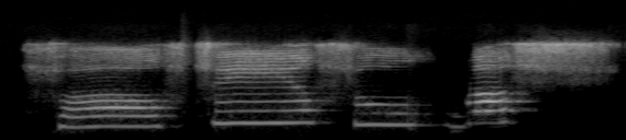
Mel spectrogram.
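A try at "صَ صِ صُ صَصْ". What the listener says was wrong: Nah, itu masih tipis ya. Nanti takutnya ketukar sama sin ya. Sosi subas. Masih tipis ya. Nah, ini huruf sod, toroful lisan ya, ujung lidah nempel di gigi seri atas ya. Lalu pangkalnya naik, tengahnya turun ya. Ujungnya nempel di gigi seri bawah.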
